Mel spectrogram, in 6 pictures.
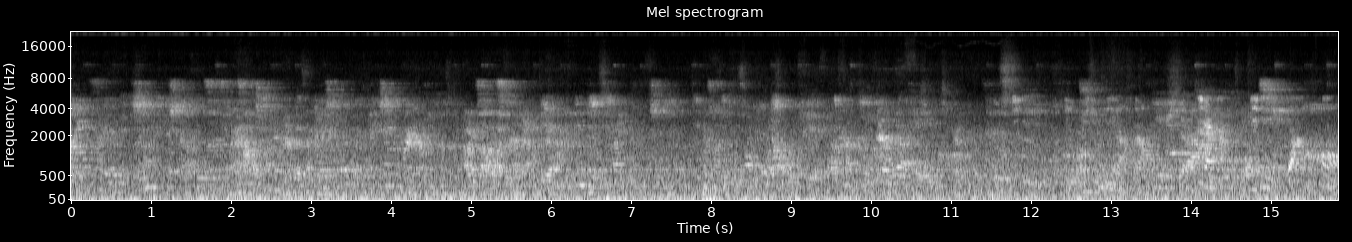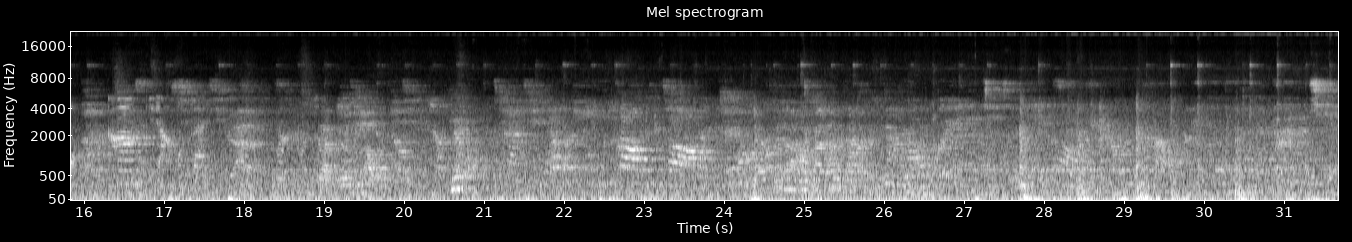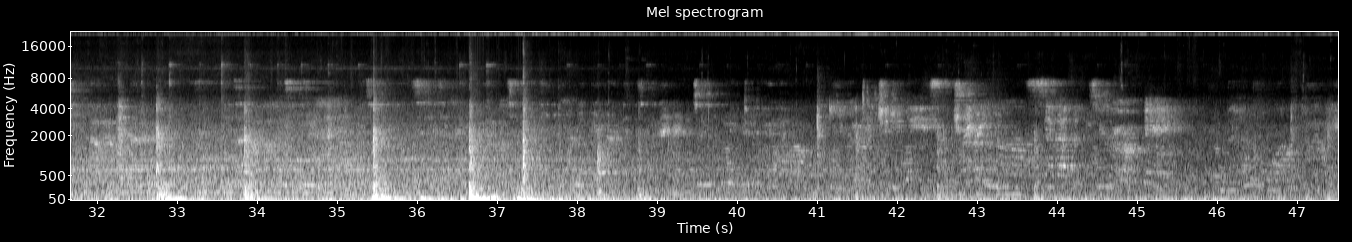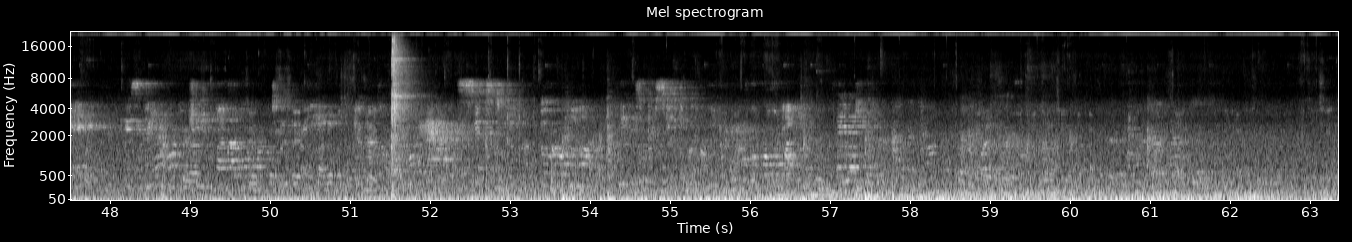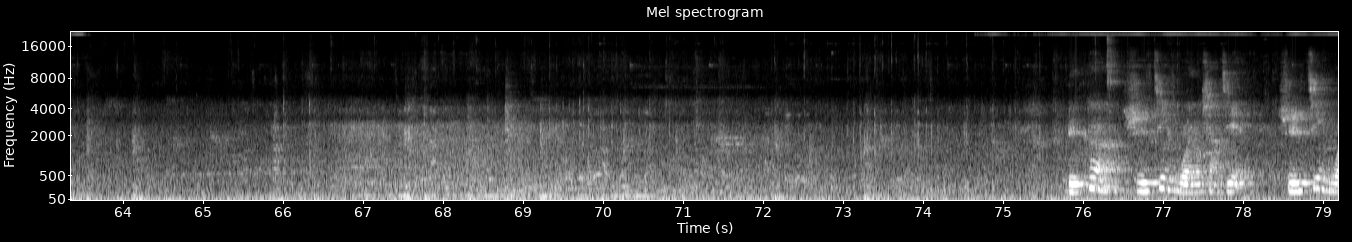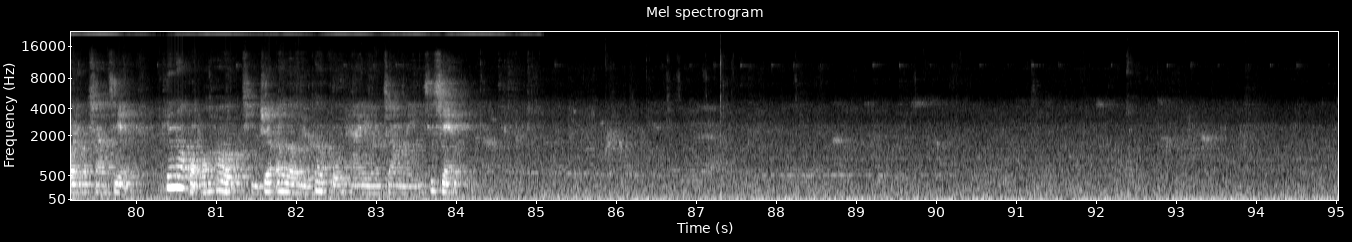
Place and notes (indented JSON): {
  "title": "THSR Taichung Station - Station hall",
  "date": "2013-10-08 15:54:00",
  "description": "from Station hall walking to Platform, Station broadcast messages, Sony PCM D50+ Soundman OKM II",
  "latitude": "24.11",
  "longitude": "120.62",
  "altitude": "31",
  "timezone": "Asia/Taipei"
}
